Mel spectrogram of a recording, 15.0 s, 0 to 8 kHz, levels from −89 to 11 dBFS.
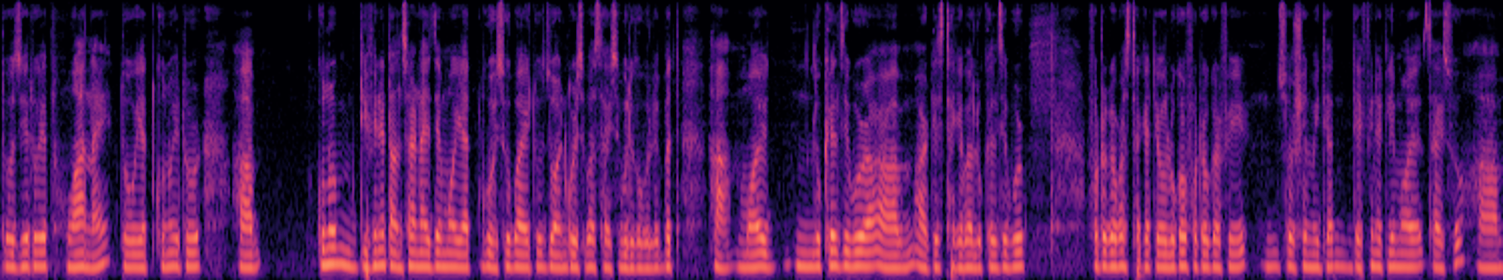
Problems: constant background noise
